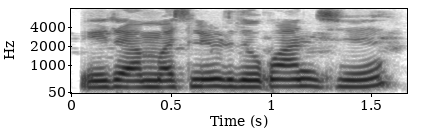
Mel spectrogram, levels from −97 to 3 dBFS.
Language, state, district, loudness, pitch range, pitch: Surjapuri, Bihar, Kishanganj, -13 LUFS, 230-255 Hz, 240 Hz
